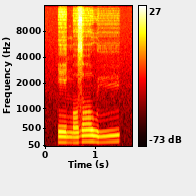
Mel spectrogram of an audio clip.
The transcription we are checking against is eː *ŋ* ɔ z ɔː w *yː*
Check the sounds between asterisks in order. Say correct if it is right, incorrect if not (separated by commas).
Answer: correct, correct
